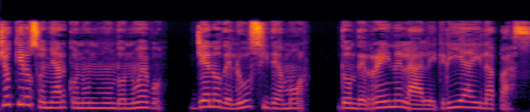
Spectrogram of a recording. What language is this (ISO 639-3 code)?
spa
